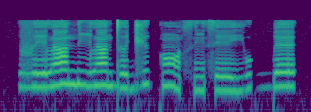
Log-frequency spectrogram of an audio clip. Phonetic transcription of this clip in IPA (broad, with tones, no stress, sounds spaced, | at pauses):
v e˧ l ã˦ n i˧ l ã˦ d ə˧ d͡ʒ ɨ˦˨ k ɔ̃˦˨ s ĩ˨ s eː˨ j u˧ ɡ͡b ɛ˦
